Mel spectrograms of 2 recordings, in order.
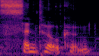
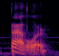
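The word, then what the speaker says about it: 戦人: kanji i can't read is made up of the characters for fight and person and it's pronounced battler put it all together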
